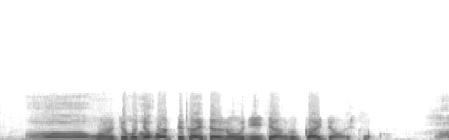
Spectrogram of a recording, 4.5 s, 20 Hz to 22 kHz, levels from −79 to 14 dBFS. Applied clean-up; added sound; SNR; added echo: none; none; none; none.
